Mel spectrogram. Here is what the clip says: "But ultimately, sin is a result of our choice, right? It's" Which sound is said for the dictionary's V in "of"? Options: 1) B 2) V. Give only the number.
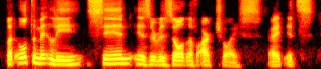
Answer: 2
